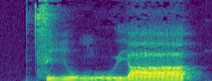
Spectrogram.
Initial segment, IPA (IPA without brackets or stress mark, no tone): t͡s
